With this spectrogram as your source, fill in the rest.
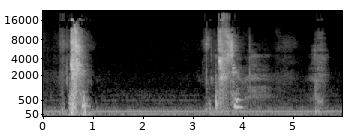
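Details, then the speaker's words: A person in bed, nose irritated after cleaning a cat litter box and tickled with hair strands, gives two loud explosive sneezes and a faint third, each with a quick intake before, trying to stifle them; itchy sneeze fit. "I have to try to stifle them because my roommates are home and it's late."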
